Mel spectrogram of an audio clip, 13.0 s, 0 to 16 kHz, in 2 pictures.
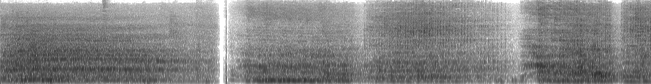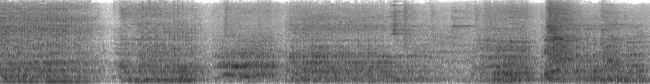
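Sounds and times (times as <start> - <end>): tiger roaring: 0.0 - 13.0.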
